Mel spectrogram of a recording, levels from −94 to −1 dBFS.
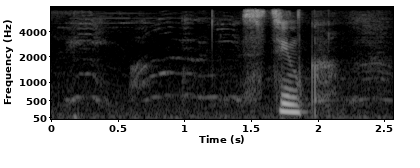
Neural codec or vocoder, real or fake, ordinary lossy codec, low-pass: none; real; Opus, 64 kbps; 7.2 kHz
